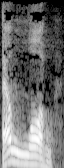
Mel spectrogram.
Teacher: لسان المزمار قد رجع إلى الوراء فأحدث تضيقا في الحلق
